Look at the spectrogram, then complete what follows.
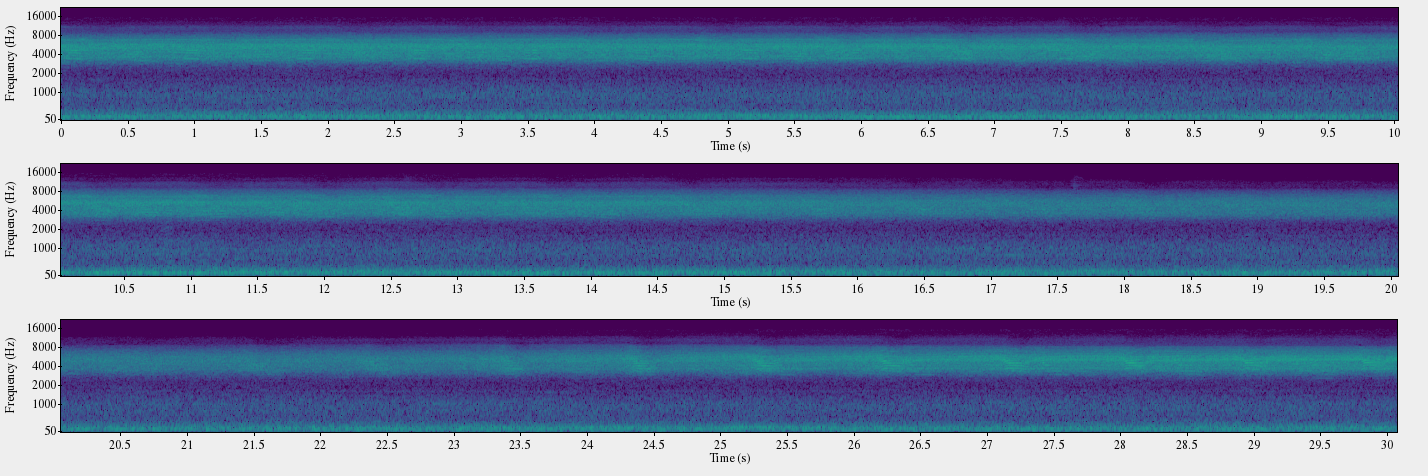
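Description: A steady chorus of cicadas buzzing in a continuous high-pitched drone. It eases off a little midway, then swells again with a faint pulsing near the end.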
